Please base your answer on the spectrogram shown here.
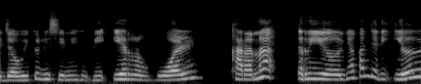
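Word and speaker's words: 일월: Ilwol. Dibacanya Irwal. Irwol. Irwal. Irwol. Realnya masuk ke wol.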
